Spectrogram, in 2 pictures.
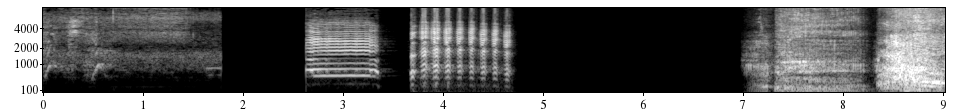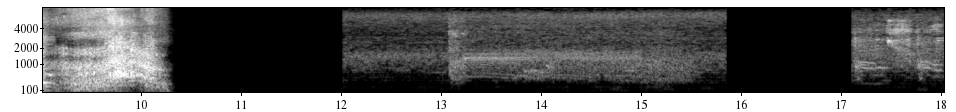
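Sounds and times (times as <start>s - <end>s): goat bleating: 2.6s - 4.8s
tiger roaring: 7.0s - 10.3s.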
